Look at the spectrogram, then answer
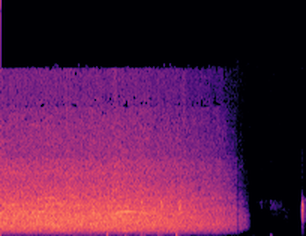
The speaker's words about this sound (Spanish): Vamos a darle un aplauso aquí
